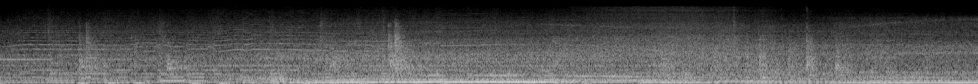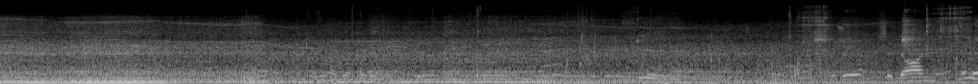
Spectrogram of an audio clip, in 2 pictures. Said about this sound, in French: Les camions de terre débarquent, le potager peut commencer.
